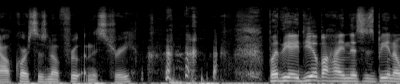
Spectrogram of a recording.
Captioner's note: laughing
